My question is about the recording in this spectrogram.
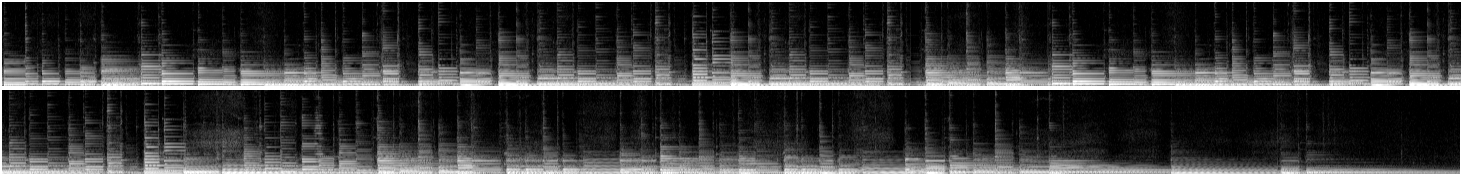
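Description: Acoustic guitar music: a continuous flow of plucked notes and chords, fading out near the end.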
